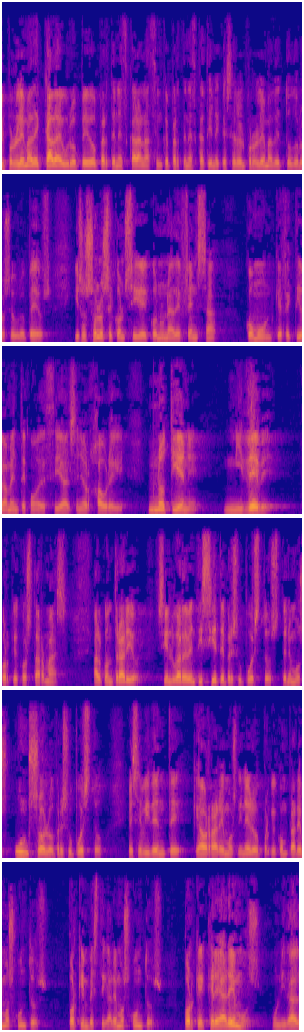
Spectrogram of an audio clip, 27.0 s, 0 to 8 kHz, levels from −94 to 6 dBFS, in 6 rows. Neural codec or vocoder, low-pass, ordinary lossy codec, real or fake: none; 7.2 kHz; none; real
